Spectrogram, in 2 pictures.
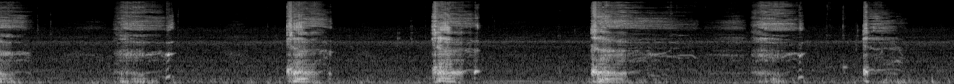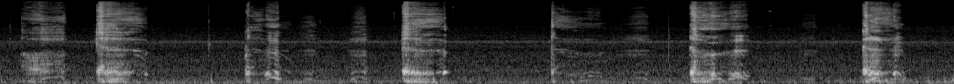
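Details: About a dozen harsh cough bursts, some in quick doublets, over twenty seconds with car noise, recorded on the way to the hospital/ER during a series of attacks; sustained coughing fit.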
